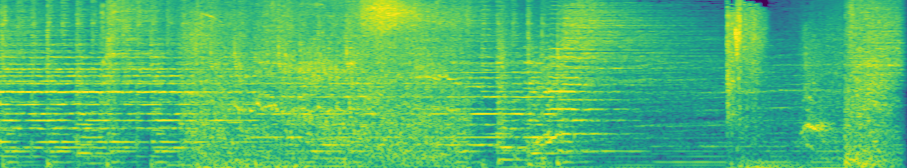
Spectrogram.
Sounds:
Music, Vehicle

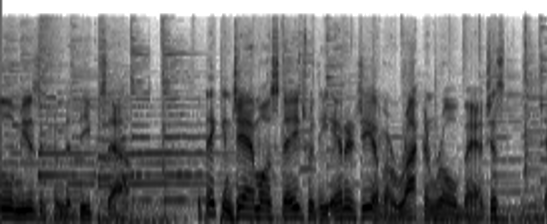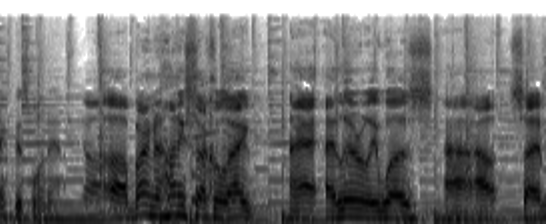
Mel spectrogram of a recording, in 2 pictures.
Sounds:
Music, Speech

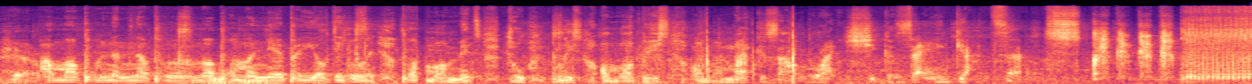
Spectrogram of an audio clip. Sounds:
Beatboxing, Vocal music

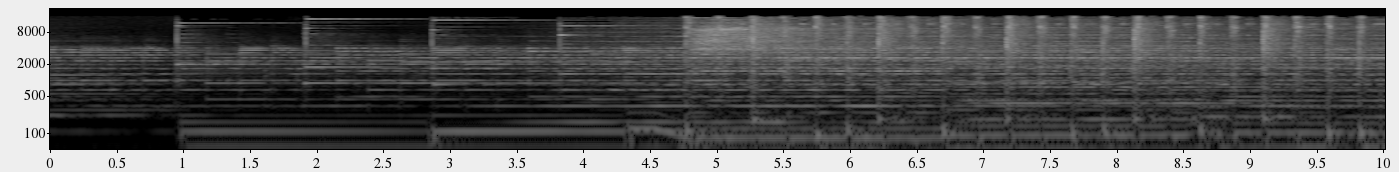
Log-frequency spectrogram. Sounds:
Music

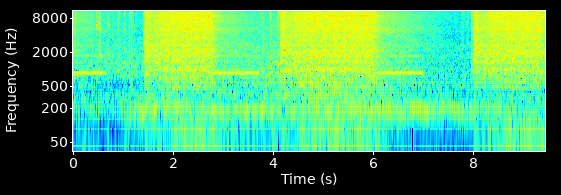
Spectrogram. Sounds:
car engine starting

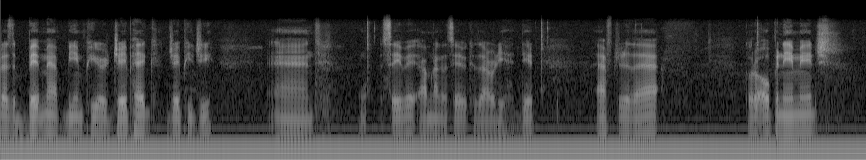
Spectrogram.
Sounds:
Speech

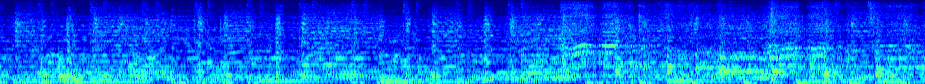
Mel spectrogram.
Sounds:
Music

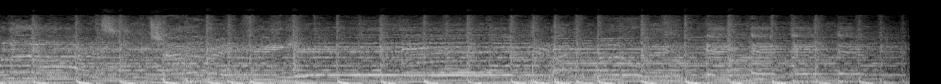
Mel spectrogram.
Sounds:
Music

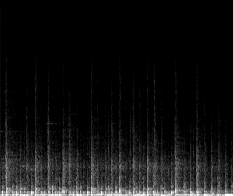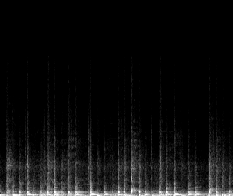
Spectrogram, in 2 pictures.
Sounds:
Music, outside, urban or man-made

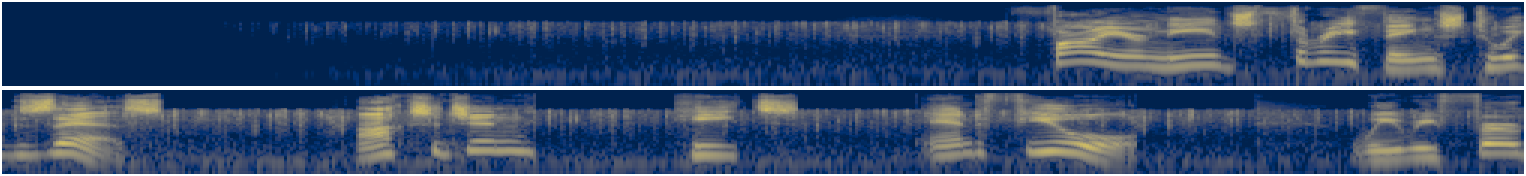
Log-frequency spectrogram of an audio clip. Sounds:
Fire

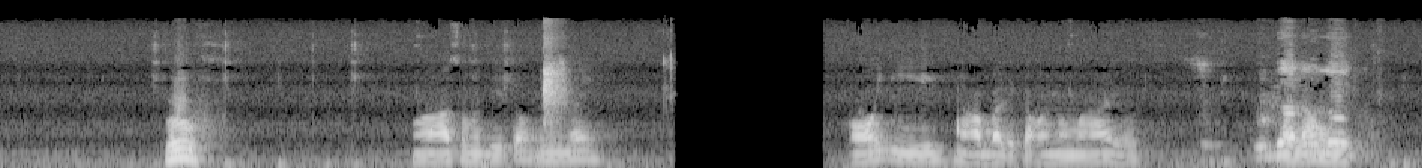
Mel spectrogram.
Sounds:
Speech

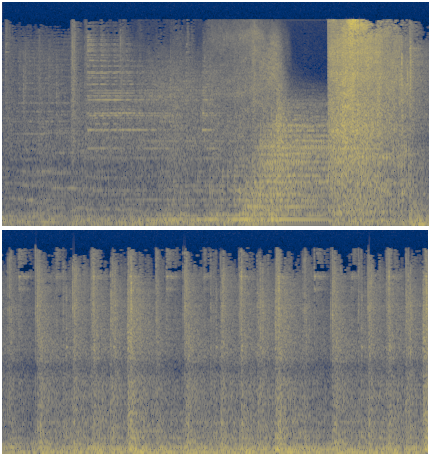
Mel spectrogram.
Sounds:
Music

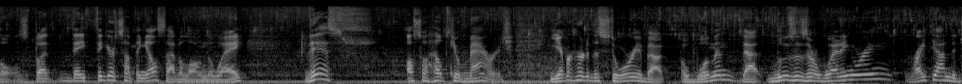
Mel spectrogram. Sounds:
Speech, Sink (filling or washing)

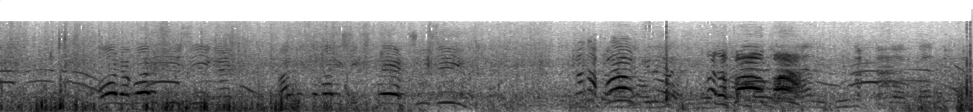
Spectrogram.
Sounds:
outside, rural or natural, Speech

